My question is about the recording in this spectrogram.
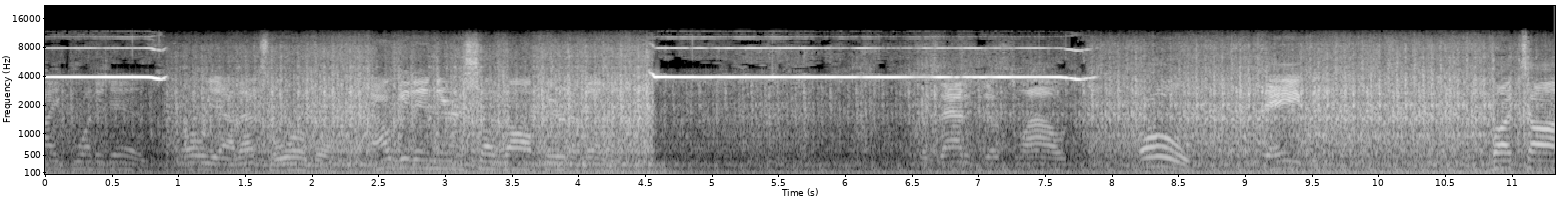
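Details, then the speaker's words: Air leak whistle from the 13-speed transmission splitter valve on a K100E Aerodyne cabover diesel, cold start, idling while air builds to about 60 psi: piercing steady high-pitched whistle cutting in and out over the idle. "because obviously as you can see and my ears are about that from that ringing that high-pitched ringing that just was going on there ridiculous"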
